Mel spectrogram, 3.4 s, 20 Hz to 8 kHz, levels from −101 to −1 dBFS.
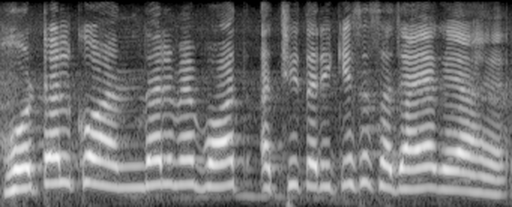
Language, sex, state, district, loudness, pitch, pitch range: Hindi, female, Jharkhand, Deoghar, -17 LUFS, 320 Hz, 290-350 Hz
